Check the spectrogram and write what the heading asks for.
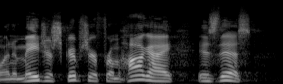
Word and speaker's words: Haggai: It's pronounced Haggai, Haggai.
